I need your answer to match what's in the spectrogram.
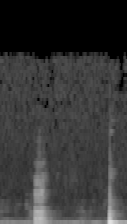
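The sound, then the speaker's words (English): A brief vocal sound, then two sharp, hollow thuds close together, someone knocking on a door of a studio, fairly loud against otherwise quiet surroundings. “can you get the door? No one's knocked in the studio.”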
